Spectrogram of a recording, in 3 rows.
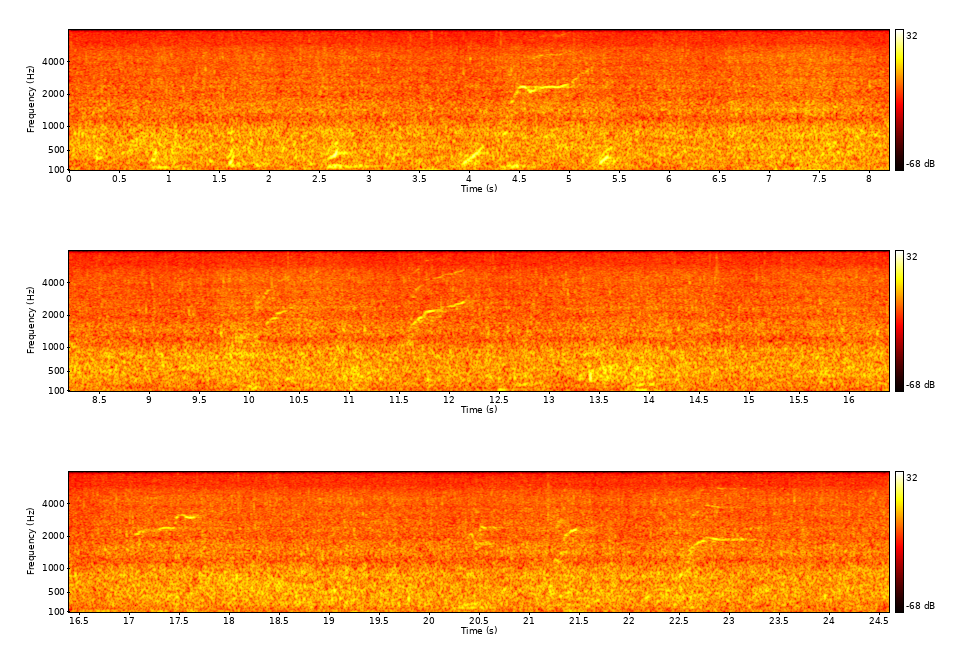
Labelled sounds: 4.5	5.1	humpback whale, 2.0 to 2.8 kHz
11.6	12.2	humpback whale, 1.6 to 5.2 kHz
17.2	17.7	humpback whale, 2.2 to 3.2 kHz
22.6	23.2	humpback whale, 1.4 to 3.9 kHz

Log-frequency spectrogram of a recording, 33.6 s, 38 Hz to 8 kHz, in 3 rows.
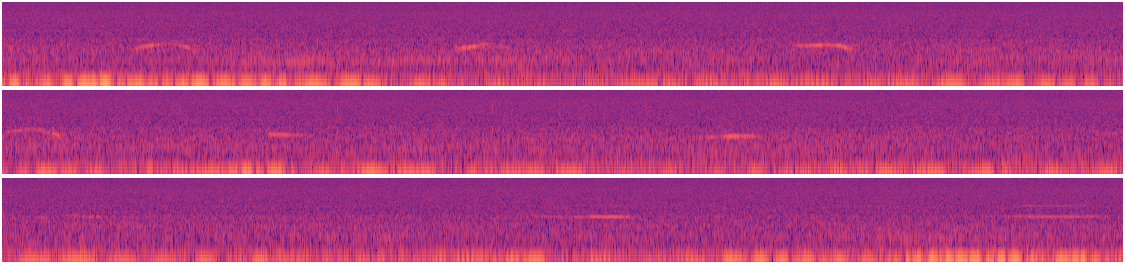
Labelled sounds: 32.6	33.1	humpback whale, 1.3 to 1.5 kHz

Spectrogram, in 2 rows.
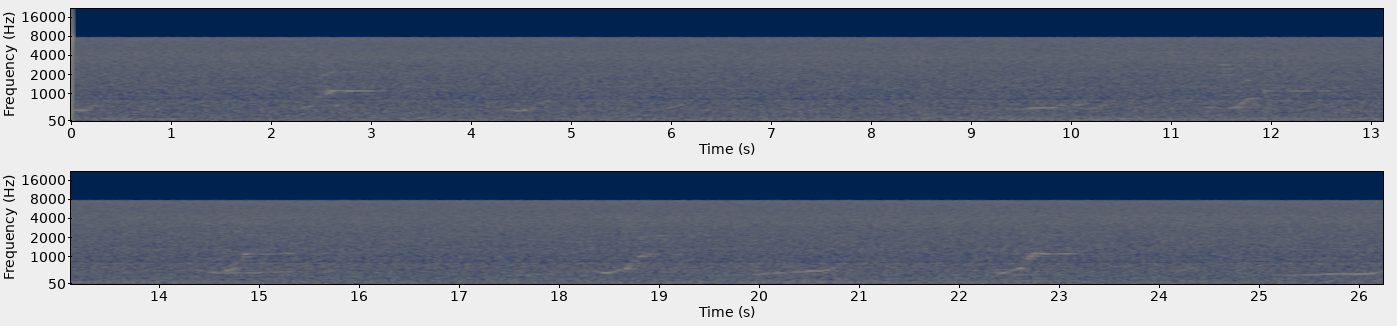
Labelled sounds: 2.5	3.0	humpback whale, 0.93 to 1.2 kHz
18.8	19.0	humpback whale, 0.96 to 1.2 kHz
22.7	23.0	humpback whale, 0.86 to 1.2 kHz

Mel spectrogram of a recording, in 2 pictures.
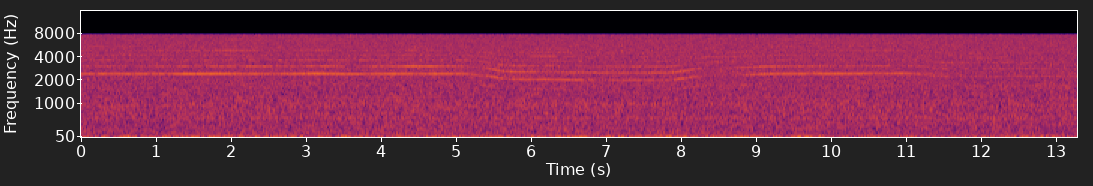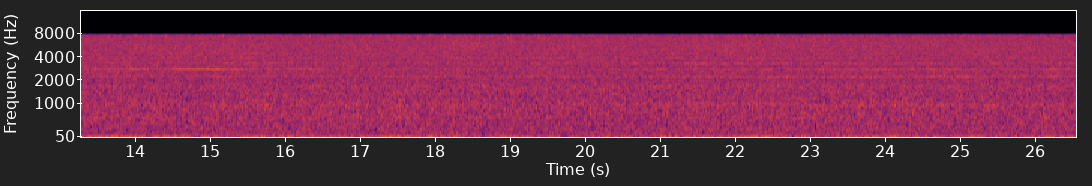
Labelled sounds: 8.6	9.7	killer whale, southern resident, 1.8 to 4.7 kHz

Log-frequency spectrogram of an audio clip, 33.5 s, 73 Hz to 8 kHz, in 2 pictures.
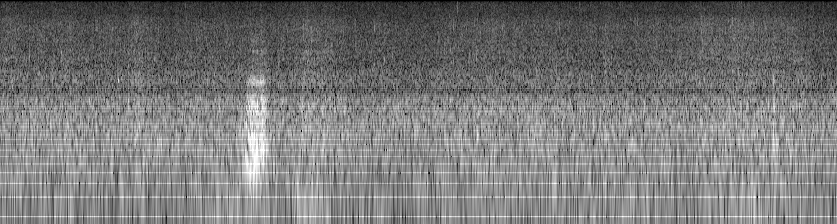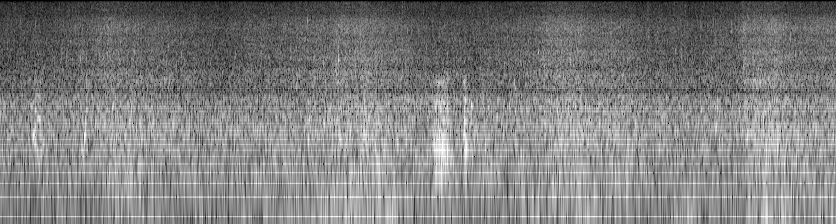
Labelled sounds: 4.9	5.3	croaking sound likely from a nearby submerged object, 1.3 to 1.7 kHz

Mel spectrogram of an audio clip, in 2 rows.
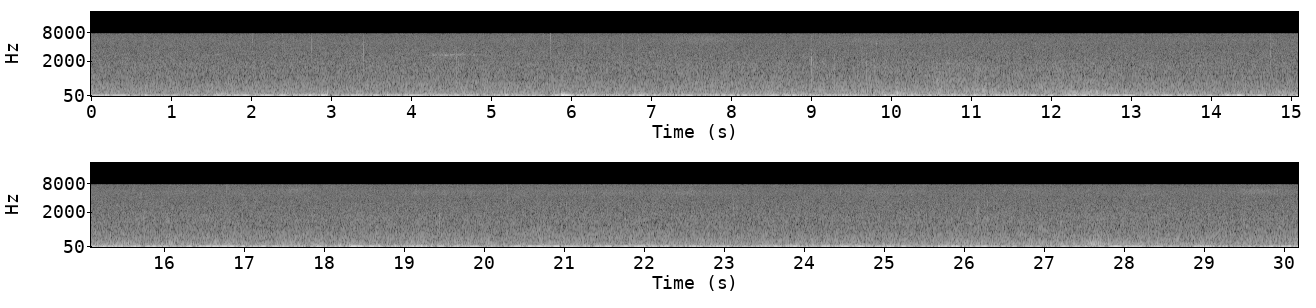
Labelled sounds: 4.2	4.7	killer whale, 1.8 to 3.0 kHz

